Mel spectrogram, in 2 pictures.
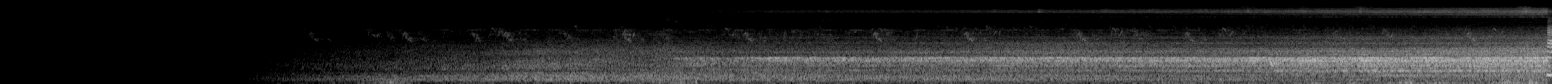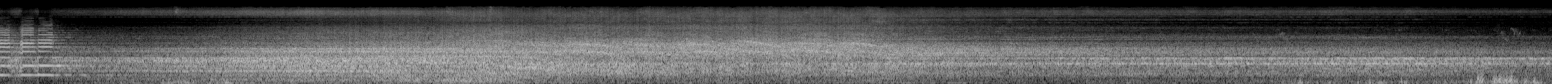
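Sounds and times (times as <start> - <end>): train rumble and whine: 3.4 - 31.0
train horn blast: 15.4 - 16.6.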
